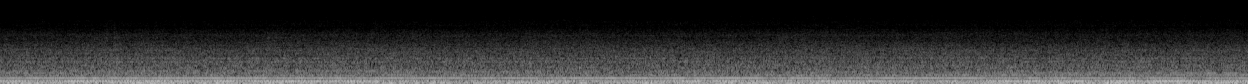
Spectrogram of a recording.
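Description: Outboard motor running at a steady speed with the boat under way: an even drone with a constant hum.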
